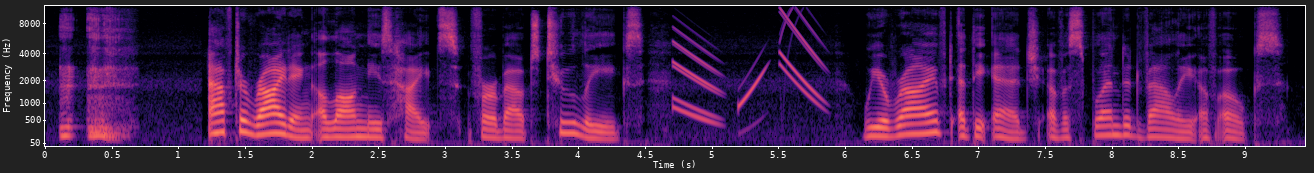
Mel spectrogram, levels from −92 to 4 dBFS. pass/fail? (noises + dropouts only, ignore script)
fail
